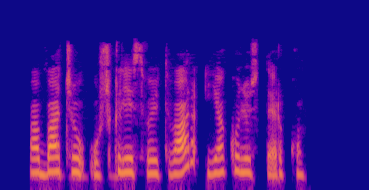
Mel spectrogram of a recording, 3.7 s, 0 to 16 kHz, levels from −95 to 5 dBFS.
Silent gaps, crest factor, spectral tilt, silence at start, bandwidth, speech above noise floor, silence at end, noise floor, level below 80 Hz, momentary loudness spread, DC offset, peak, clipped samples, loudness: 1.99-2.04 s, 2.59-2.66 s, 2.85-2.90 s; 20 dB; -4.5 dB/octave; 0.3 s; 7.8 kHz; over 62 dB; 0.65 s; under -90 dBFS; -72 dBFS; 9 LU; under 0.1%; -10 dBFS; under 0.1%; -29 LUFS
